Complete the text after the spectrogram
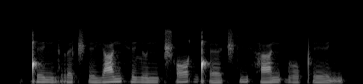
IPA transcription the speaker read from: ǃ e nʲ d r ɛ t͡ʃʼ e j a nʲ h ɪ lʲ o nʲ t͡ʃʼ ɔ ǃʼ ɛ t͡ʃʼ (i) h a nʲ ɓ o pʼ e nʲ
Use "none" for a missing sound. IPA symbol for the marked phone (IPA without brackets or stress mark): i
